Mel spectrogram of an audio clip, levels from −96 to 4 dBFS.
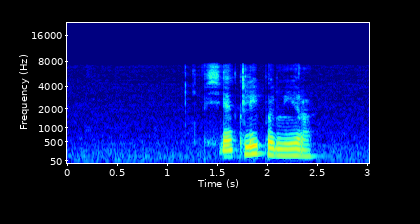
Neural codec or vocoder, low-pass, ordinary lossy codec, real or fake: codec, 16 kHz, 16 kbps, FreqCodec, smaller model; none; none; fake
